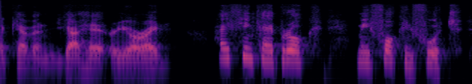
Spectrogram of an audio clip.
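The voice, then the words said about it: Imitates another person's accent. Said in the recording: “I started developing his accent after talking to him for a while”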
